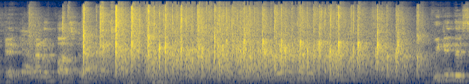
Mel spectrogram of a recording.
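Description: An audience applauds at a launch event, clapping building quickly into a loud, dense, sustained round before tapering off near the end as a voice returns.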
